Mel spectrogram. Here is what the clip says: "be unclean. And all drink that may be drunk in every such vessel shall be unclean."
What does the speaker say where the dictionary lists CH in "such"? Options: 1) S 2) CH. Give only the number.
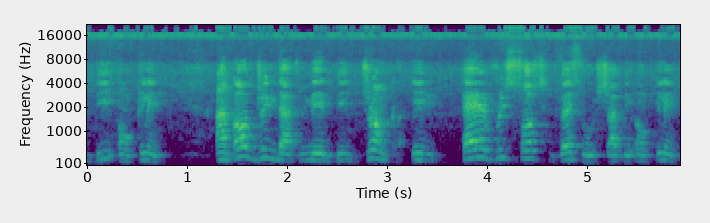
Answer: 1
